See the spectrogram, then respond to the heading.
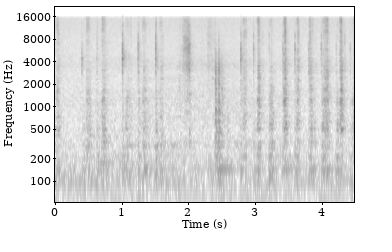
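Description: The metal tip of a red stylus scratches rapid, short strokes into a flat, thin, solid scratch board of black-coated copper foil. Quiet, dry scratches sound one after another, each a brief bright rasp with a faint low murmur beneath.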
